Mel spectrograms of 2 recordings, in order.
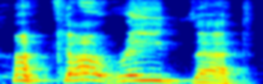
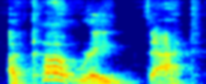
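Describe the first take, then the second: First: High, slow, laughing through it; laughing at the unreadable comment, words slow and high. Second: Said in the usual way. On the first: Real, not acted. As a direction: giggle while squinting at the text.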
